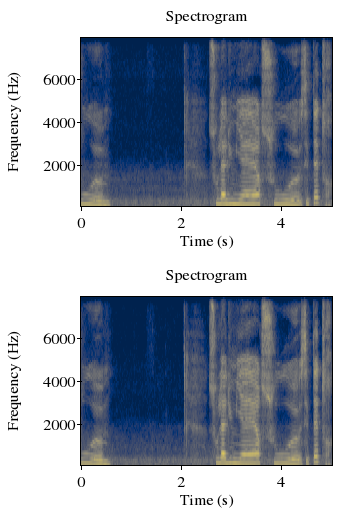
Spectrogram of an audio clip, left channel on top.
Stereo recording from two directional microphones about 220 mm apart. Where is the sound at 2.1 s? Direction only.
35° right (ahead or behind).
